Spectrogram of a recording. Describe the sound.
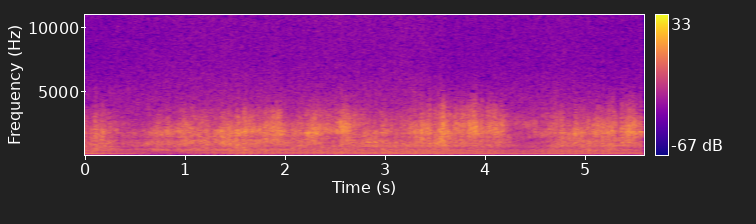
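A light propeller plane with a sputtering engine drones loudly and continuously, a low humming tone with a slight wavering. No voices are heard.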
